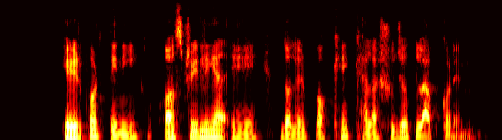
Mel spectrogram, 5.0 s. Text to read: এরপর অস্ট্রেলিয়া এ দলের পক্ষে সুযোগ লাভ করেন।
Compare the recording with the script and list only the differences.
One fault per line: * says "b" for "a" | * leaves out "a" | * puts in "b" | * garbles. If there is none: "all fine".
* puts in "তিনি"
* puts in "খেলার"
